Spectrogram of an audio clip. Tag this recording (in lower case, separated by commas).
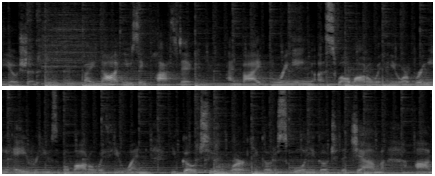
speech, music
